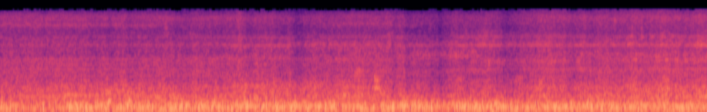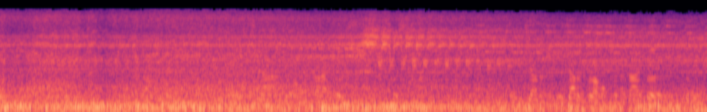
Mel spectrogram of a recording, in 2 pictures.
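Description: Wind rushes and buffets loudly past an open car.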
